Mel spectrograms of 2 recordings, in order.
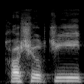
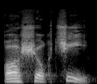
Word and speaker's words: خاشقجی: خاشقجی تلفظ عربی کاشقچی ترکی است که در فارسی قاشقچی تلفظ می شود.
